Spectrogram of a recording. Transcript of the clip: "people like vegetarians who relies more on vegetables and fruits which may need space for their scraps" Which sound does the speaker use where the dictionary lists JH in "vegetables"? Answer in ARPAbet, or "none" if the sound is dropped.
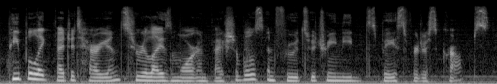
SH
